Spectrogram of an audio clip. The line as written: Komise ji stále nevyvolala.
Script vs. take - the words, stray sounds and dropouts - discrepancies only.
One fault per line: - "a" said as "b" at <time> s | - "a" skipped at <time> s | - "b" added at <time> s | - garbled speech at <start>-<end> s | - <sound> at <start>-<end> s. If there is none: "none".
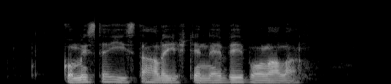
- dropout at 0.9-1.0 s
- "ještě" added at 1.7 s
